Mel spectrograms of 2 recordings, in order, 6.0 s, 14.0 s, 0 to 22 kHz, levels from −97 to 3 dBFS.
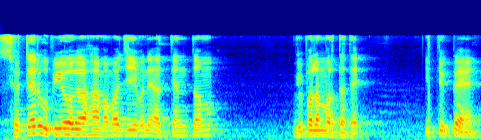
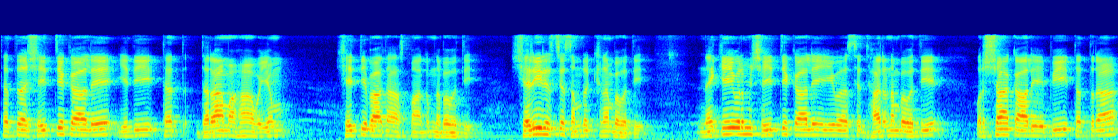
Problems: none marked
